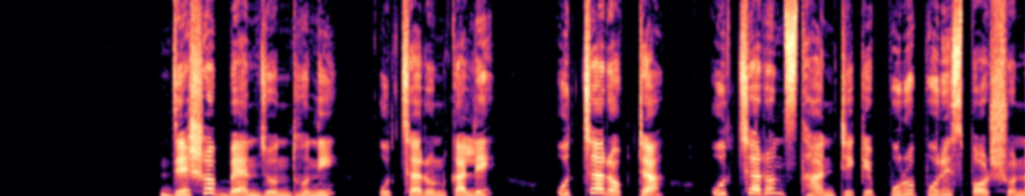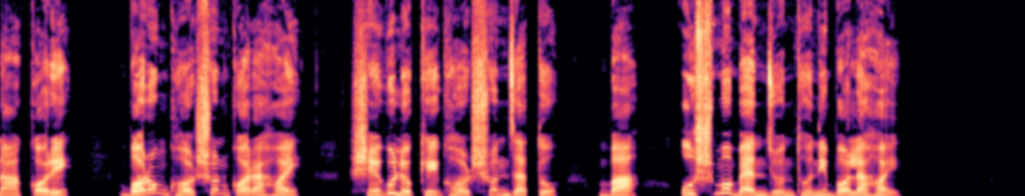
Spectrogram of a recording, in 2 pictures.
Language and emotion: Bengali, neutral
